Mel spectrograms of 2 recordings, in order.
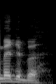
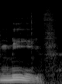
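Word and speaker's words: Medb: testing a story with queen mediba and then later the guy's like no it's pronounced meev and i'm like that's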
